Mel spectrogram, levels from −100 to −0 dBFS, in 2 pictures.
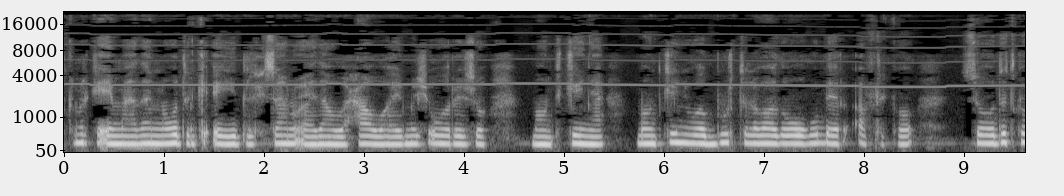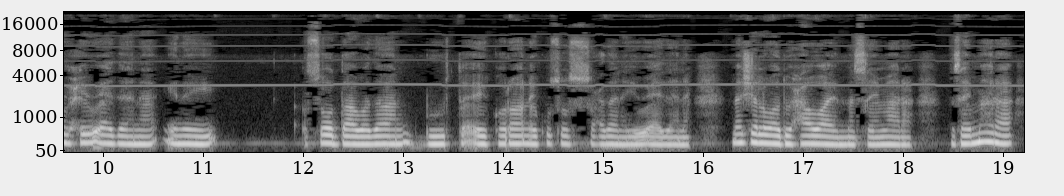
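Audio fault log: throughout: switching supply whistle. A high tone sits under the speech for the whole clip, moving between about 2.89 and 3.21 kHz around a centre near 3 kHz, at roughly 25 dB below the speech. A switching power supply running at an audible rate leaks its switching frequency into the audio path. On a spectrogram this shows as a thin horizontal line near 3 kHz, present even in pauses. At that level it barely alters the waveform.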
